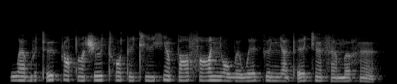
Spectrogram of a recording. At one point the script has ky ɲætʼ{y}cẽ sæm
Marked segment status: incorrect: e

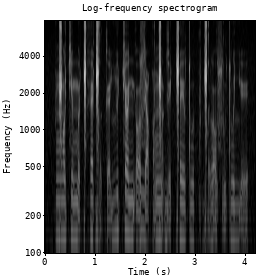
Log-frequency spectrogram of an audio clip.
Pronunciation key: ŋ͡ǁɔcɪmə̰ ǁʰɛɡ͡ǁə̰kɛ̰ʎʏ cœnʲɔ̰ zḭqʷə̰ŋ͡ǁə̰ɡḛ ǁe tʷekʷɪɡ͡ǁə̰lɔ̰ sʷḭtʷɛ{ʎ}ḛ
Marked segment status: correct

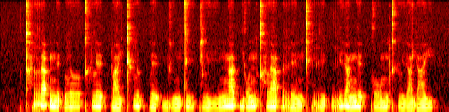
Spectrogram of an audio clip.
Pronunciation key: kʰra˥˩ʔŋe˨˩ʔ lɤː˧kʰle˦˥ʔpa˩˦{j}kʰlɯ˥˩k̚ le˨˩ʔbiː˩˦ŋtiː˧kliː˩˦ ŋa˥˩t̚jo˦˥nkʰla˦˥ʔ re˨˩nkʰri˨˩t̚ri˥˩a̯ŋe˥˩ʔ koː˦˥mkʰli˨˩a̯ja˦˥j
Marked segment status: correct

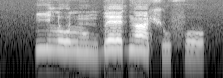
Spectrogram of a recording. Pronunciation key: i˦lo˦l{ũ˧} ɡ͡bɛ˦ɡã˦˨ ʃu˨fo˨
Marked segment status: correct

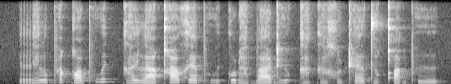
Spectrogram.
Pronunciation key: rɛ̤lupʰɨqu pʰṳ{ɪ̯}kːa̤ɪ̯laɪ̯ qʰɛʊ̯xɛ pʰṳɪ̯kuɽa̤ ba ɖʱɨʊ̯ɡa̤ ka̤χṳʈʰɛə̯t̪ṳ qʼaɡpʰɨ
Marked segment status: correct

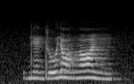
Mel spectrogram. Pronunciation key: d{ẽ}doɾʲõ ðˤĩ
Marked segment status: correct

